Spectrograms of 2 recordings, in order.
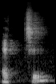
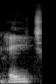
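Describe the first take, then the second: First: The vowel is a short 'eh' sound. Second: The vowel is a gliding 'ay' sound. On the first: The speaker calls it wrong. "It's not എച്ച്" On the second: The speaker calls it right. "എയ്ച്ച് എന്നാണ് പറയുക"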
